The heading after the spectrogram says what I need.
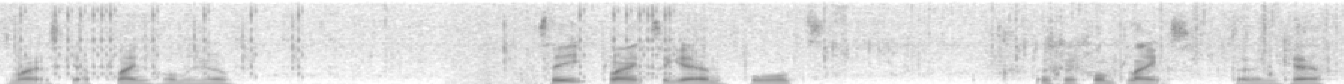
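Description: Gravelly low-voiced gaming commentator, man. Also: level tone, normal speed, darkish tone, a little hiss or hum. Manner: chatty, playful, talks to himself while playing. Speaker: gaming video host. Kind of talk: casual let's-play commentary.

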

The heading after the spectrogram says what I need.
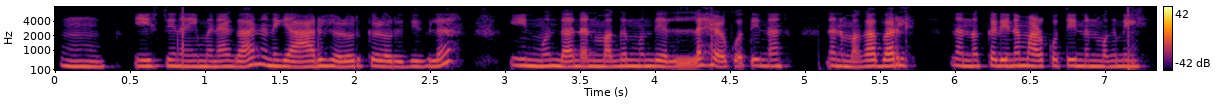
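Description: A woman's voice: sits high, level tone, racing, a little hiss or hum. A woman with a North Karnataka accent playing a bossy, taunting old mother-in-law in a village comedy sketch. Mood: scolding. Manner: taunting, domineering.

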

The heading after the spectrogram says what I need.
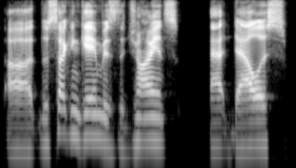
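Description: A young man with a bright, forward voice talks football picks in an easygoing, rambling way. The sound is close and dry, taken on a studio microphone in a small studio. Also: mid-range voice, normal speed, clear, resonant tone, no room sound. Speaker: sports show co-host. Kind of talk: casual sports talk. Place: small studio with foam panels. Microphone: studio mic on boom, headphones.

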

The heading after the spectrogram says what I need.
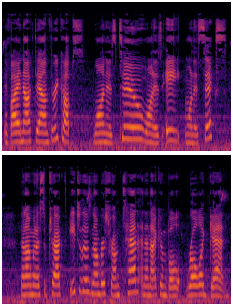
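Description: A woman's voice: sits high, moderate pace, fairly bright tone, a little hiss or hum. A young woman P.E. teacher explaining a game step by step, recorded outdoors on a driveway by a camera at mid distance. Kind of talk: instructional demonstration. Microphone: camera on a tripod at mid distance.

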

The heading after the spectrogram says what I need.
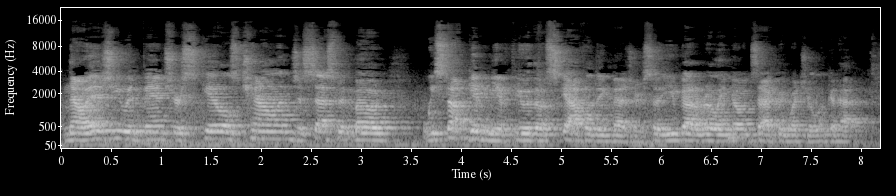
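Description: A sales presenter gives a casual demonstration of VR training, moving around in a headset and talking in a loose, chatty way full of fillers. His slightly high, somewhat bright voice is flat and a little fast, picked up by a distant camera in a small, echoey, carpeted indoor training room with slight background noise.

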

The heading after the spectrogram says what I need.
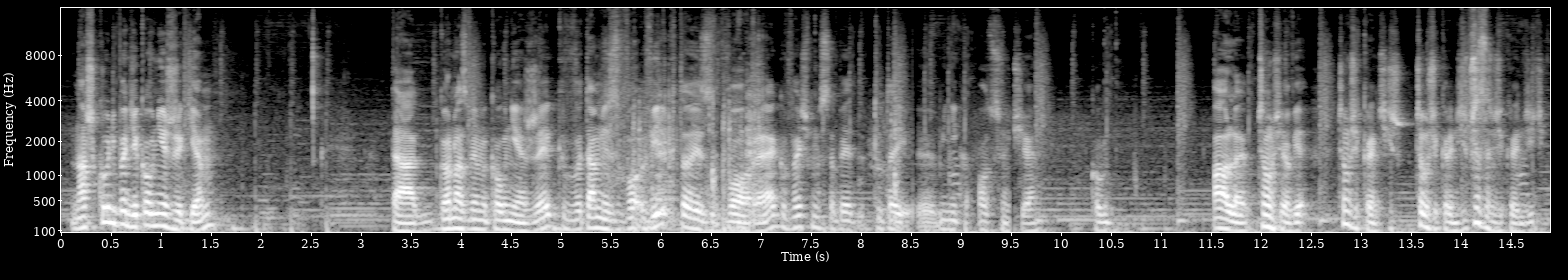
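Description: A man commentating his own Minecraft play in casual, chatty talk, chatting to the animals and now and then shouting with excitement. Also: on the low side, normal speed, soft background music. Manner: chatty, talks to animals in game, bursts of excited yelling. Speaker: gaming YouTuber.

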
